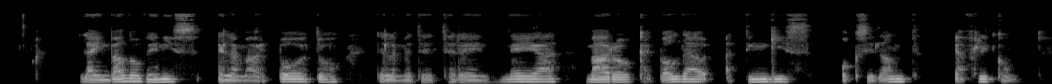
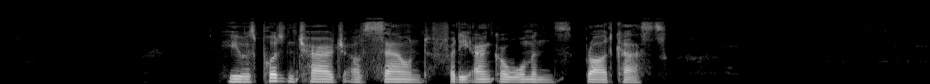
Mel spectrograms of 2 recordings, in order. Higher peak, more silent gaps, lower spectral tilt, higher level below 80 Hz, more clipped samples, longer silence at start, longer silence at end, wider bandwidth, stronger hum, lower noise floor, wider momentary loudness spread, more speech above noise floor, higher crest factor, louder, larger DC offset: second, -10 dBFS vs -2 dBFS; neither; about the same, -5.5 dB/octave vs -5.5 dB/octave; about the same, -64 dBFS vs -62 dBFS; neither; second, 0.2 s vs 2.3 s; second, 0.1 s vs 2.65 s; first, 11.5 kHz vs 9.4 kHz; neither; second, -51 dBFS vs -86 dBFS; about the same, 13 LU vs 12 LU; second, 24 dB vs 66 dB; about the same, 18 dB vs 20 dB; second, -28 LUFS vs -20 LUFS; neither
